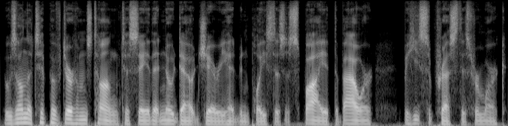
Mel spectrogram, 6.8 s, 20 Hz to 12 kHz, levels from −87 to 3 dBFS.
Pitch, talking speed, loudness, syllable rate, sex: 85 Hz, 250 wpm, -21 LUFS, 5.7 syllables/s, male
